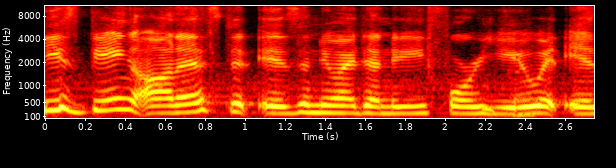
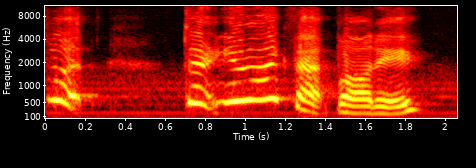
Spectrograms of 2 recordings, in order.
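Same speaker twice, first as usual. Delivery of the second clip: very high, swooping giggle-talk, giggling throughout; 9 semitones higher, 3 dB louder than usual. Voicing a character who dodged an arrow: giggling while speaking. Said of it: "you just hear him giggling".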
